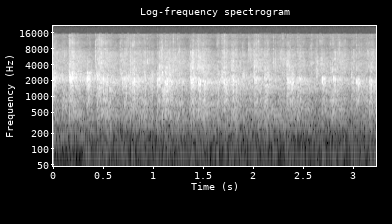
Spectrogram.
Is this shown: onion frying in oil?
no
